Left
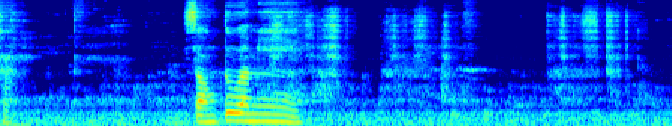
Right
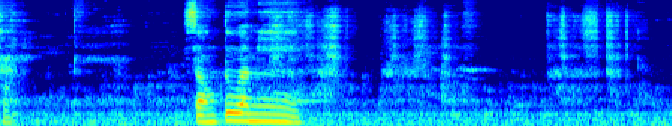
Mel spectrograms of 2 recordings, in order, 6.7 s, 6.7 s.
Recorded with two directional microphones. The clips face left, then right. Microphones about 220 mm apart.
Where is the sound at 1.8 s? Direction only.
15° right (ahead or behind).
